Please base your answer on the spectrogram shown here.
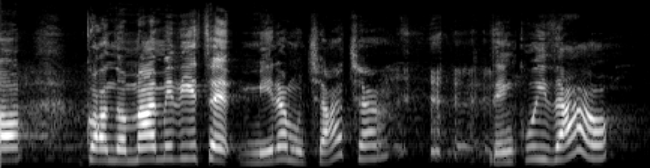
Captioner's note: audience laughter; in foreign language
